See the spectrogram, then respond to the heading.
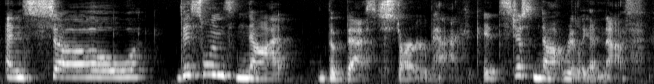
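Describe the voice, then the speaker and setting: A woman's voice: fairly high pitch, slow pace, creaky. A woman beauty vlogger talking casually and confessionally, in a candid, empathetic way with emphatic asides. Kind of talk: casual confessional chat while doing makeup.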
